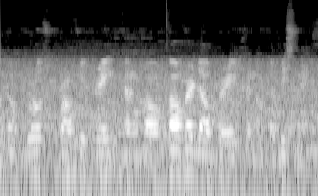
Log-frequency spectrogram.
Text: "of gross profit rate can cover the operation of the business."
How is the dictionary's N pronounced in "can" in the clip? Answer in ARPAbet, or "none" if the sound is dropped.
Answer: L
